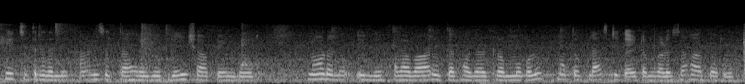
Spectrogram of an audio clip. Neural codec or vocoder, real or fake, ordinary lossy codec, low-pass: none; real; none; 7.2 kHz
